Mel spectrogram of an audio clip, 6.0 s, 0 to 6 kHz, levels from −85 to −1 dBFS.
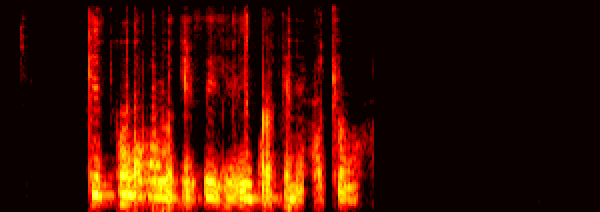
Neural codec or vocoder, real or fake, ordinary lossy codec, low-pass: codec, 44.1 kHz, 1.7 kbps, Pupu-Codec; fake; AAC, 48 kbps; 5.4 kHz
